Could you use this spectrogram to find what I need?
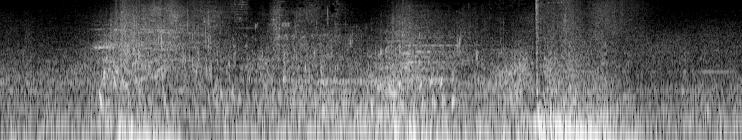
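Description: Magic spells whoosh and crackle in quick bursts.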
